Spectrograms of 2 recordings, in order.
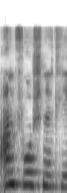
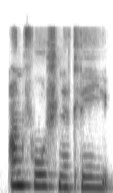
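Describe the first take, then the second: First: The tone sounds casual and unsympathetic. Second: The tone sounds gentle and sympathetic. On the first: The speaker does not seem to care about the bad news. The speaker calls it wrong. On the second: The speaker shares the listener's sorrow. The speaker calls it right.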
